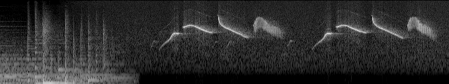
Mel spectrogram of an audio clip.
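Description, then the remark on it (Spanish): After a short musical sting, a rufous-collared sparrow (copetón común) sings two clear song phrases, each a rising whistle followed by slurred, descending sweet notes, with a brief pause between them. “Este es el copetón común, que se puede escuchar y observar en Bogotá casi en todas partes y a todas horas.”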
